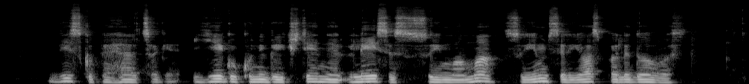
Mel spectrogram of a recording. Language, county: Lithuanian, Šiauliai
